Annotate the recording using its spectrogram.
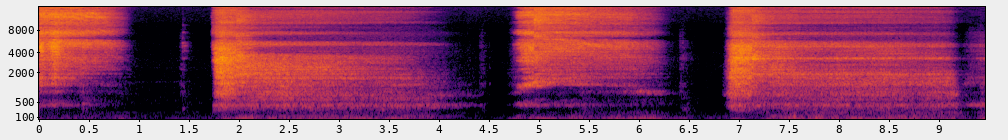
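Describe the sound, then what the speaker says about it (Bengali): A person seated against a supported chair back demonstrates pursed-lip breathing for COPD, giving three long, close, audible exhalations through the lips, each fading out before a short pause. "পেছনে সাপোর্ট দেওয়া কোনো চেয়ারে পিঠ ঠেকিয়ে বসিয়ে পার্সলি ব্রিদিং করবেন"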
